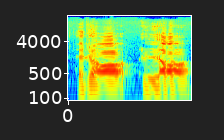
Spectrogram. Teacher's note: জিহবা প্রান্ত দন্তমূলে শ্বাসবায়ুকে বাধা দেওয়ার ফলে যে ধ্বনি উচ্চারিত হয় সেই ধ্বনিকে দন্তমূলীয় ধ্বনি বলে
